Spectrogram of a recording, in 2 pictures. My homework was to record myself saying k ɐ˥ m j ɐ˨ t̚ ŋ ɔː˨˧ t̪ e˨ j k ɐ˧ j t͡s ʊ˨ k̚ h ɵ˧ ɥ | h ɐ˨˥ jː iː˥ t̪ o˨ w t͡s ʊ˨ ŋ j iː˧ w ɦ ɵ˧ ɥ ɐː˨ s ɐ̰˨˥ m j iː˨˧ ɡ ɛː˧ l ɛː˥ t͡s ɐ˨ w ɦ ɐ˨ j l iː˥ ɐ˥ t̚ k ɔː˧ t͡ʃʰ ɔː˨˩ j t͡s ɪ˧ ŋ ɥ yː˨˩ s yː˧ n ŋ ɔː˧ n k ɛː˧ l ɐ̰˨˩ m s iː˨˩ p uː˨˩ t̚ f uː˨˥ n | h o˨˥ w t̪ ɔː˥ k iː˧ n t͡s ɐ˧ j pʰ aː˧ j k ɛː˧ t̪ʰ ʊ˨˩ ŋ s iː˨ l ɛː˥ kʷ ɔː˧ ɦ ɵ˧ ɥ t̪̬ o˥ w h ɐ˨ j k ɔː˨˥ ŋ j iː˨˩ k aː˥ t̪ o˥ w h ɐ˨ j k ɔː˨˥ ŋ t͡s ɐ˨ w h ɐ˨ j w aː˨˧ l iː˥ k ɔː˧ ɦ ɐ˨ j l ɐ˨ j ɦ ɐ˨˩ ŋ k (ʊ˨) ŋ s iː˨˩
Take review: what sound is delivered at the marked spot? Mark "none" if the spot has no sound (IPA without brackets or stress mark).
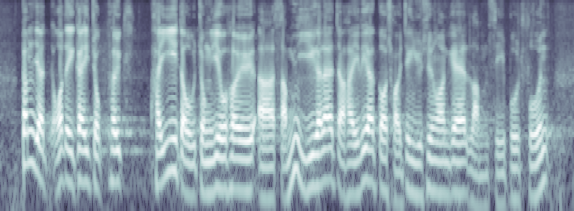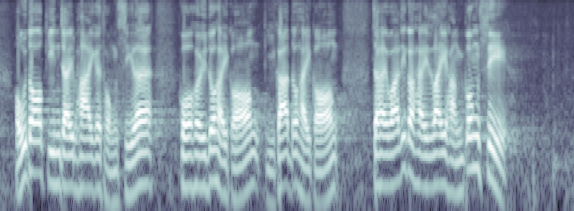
ʊ˥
